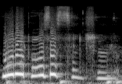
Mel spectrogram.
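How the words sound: It is said in a put-on Mario voice.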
